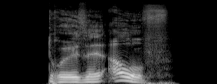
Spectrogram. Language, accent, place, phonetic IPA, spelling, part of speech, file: German, Germany, Berlin, [ˌdʁøːzl̩ ˈaʊ̯f], drösel auf, verb, De-drösel auf.ogg
- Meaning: inflection of aufdröseln: 1. first-person singular present 2. singular imperative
